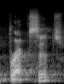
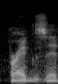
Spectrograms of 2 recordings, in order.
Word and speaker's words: Brexit: as a noun it gives the pronunciation of brexit which is not like breakfast it's not brexit it's brexit and then its definition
